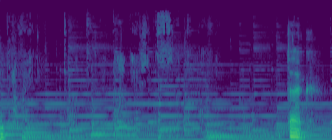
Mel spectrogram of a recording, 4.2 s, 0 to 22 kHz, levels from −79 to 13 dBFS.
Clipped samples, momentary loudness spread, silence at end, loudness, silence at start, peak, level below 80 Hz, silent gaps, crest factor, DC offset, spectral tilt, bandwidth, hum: under 0.1%; 17 LU; 0 s; -28 LUFS; 0 s; -4 dBFS; -46 dBFS; none; 22 dB; 0.9%; -6.5 dB/octave; 16 kHz; none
